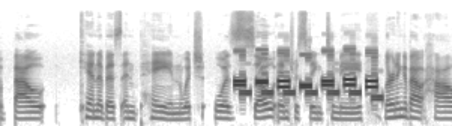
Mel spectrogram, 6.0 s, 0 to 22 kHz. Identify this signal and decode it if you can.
Multi-frequency trunk signalling (R2, with the far end's replies), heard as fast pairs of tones, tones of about 150 ms, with speech in English. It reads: 5641584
